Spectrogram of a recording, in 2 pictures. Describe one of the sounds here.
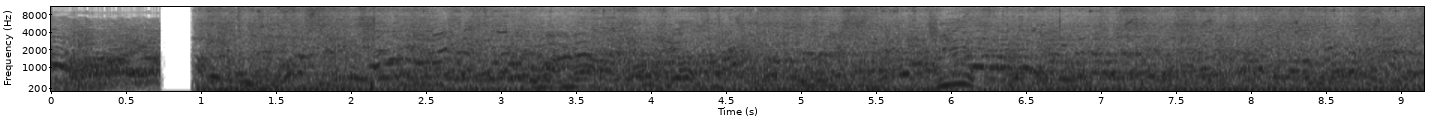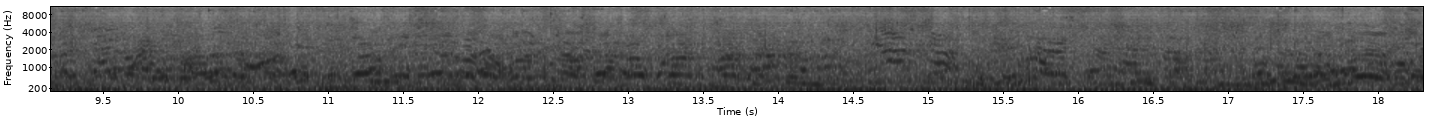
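A crowd shouts and clamours outdoors.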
